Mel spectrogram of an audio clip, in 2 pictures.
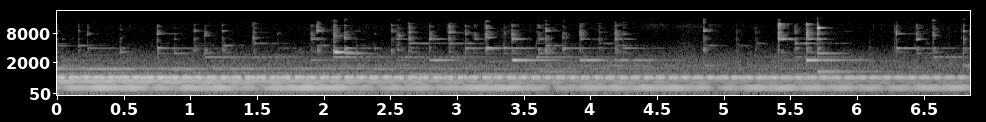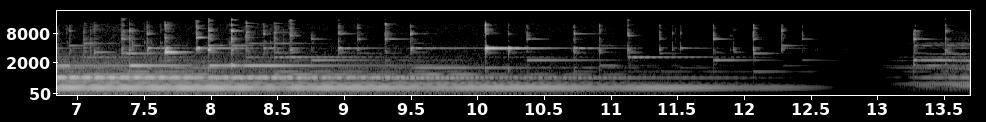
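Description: A singing bowl hums with a steady, ringing tone that slowly fades.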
